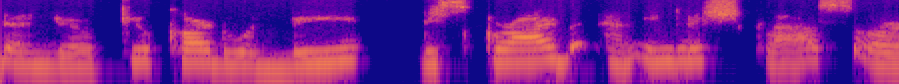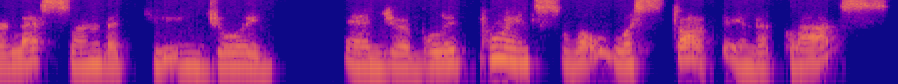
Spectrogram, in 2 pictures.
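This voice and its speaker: A woman acting as examiner on a video call, reading out speaking test questions in a measured way and repeating the instructions. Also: fairly high pitch, creaky, dark tone, breathy edge, no room sound. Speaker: IELTS speaking practice examiner. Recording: muffled video call audio.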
